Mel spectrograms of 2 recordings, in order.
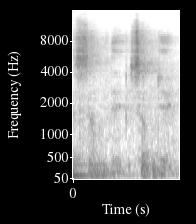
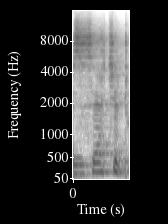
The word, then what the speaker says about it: sachet: ऐसे उच्चारण करने में लगता है कि ये सैचेट होना चाहिए, लेकिन इसका सही उच्चारण सैसे होता है।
